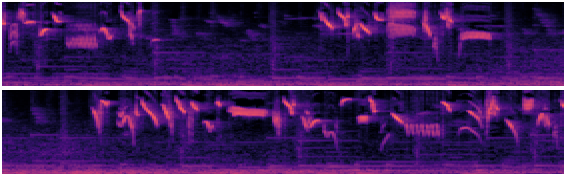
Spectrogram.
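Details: Energetic daily song of a black-throated canary from Beng, Gianyar, Bali, recorded to train other songbirds: bright, high twittering bursts with sharp up-and-down slurred notes, separated by brief quieter gaps, over a steady low background hum.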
